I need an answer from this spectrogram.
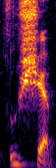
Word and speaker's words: Usha: her name is well they say usha but i'm gonna call her asha because because i'm british and we mispronounce a lot of words or is it the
